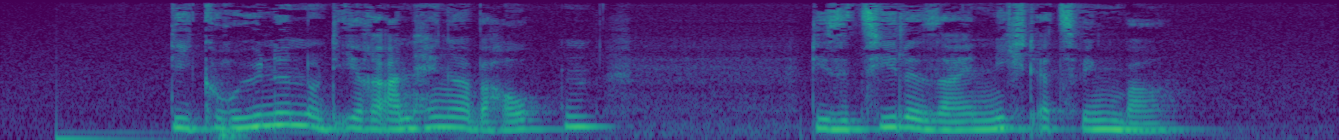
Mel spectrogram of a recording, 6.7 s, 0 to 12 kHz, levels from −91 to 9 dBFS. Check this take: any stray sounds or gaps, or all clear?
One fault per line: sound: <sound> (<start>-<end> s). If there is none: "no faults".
no faults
